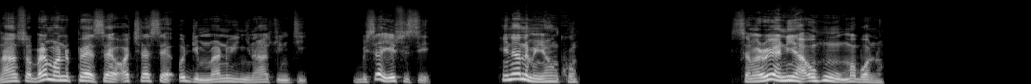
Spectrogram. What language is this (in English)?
Akan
